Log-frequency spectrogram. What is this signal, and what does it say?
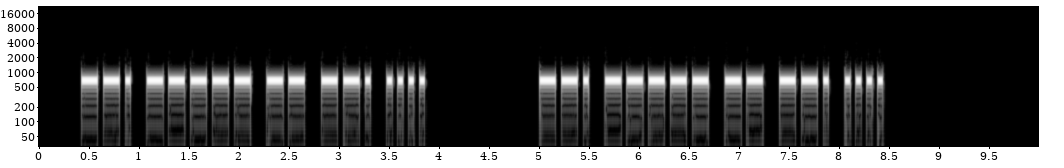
Morse code, heard as a keyed tone, about 22 wpm, 700 Hz. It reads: G0MGH G0MGH
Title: DXCC-100 Call Signs - 5 Characters - Repeated 2x - 22wpm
